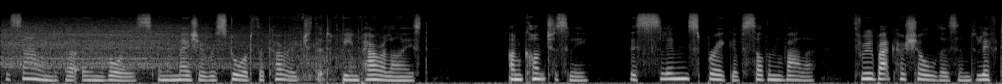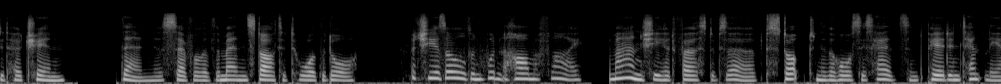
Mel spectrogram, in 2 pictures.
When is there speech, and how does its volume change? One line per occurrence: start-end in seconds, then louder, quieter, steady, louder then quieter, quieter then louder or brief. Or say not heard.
0.1-19.9 steady.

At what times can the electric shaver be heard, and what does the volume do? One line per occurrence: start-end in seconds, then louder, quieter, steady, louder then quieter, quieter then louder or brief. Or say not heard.
not heard.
